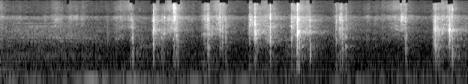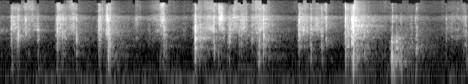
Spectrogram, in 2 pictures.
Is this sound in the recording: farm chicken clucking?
no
